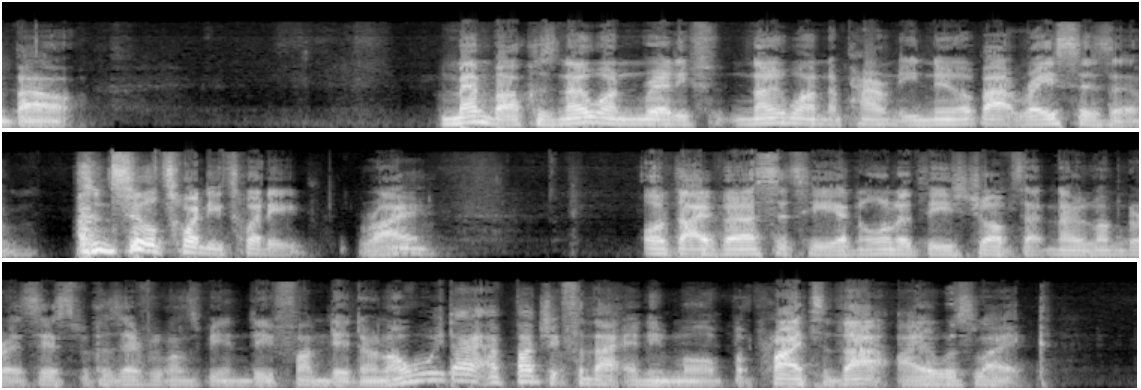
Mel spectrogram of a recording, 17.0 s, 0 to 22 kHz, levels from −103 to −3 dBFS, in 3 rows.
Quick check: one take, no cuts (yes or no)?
yes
